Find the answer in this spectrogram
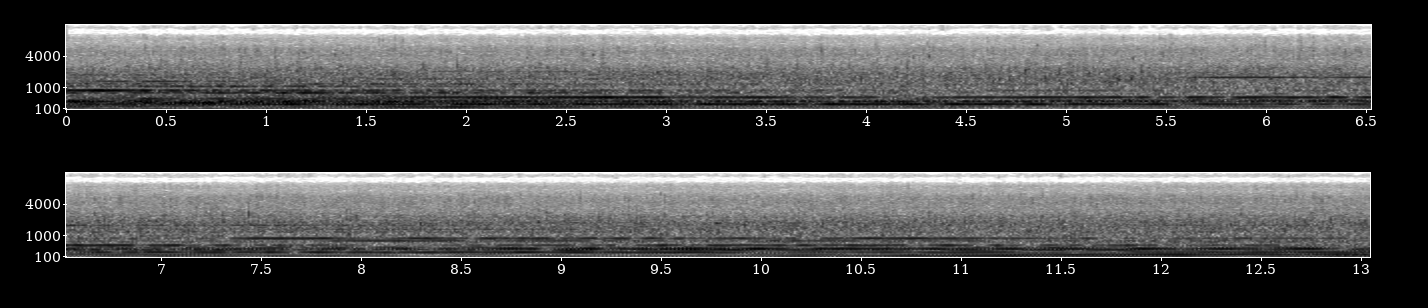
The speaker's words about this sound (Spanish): Y cuando estás trazando un nuevo sendero y cuando de nuevo vuelves a estar fundiéndote entre la naturaleza, descubres un bonito río. Echas a andar a orillas del relajante río.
